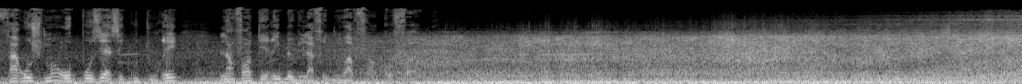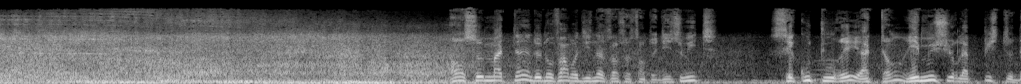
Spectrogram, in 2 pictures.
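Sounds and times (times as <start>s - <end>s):
airplane engine roar landing at Conakry airport: 0.0s - 20.4s
speech: 0.1s - 4.8s, 14.8s - 20.4s.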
